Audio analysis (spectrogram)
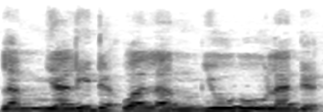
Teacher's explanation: lam langsung pindah ke ya tanpa dengung sama sekali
